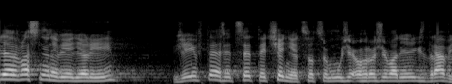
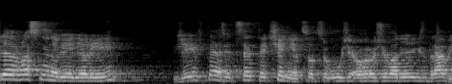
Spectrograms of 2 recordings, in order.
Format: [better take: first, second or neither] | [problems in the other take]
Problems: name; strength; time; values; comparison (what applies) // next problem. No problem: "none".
first | room echo; dies away in 0.6 s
